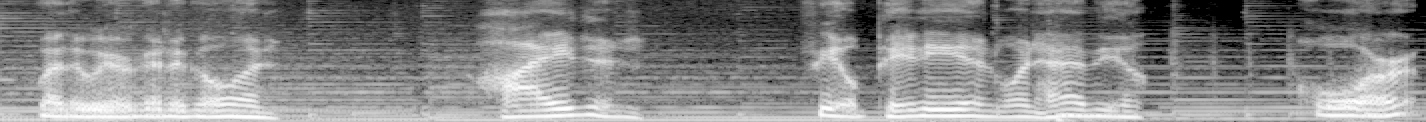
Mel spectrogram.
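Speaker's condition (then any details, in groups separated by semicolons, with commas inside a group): ALS; onset with twitching, three years to confirm; about nine years since onset, six since diagnosis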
